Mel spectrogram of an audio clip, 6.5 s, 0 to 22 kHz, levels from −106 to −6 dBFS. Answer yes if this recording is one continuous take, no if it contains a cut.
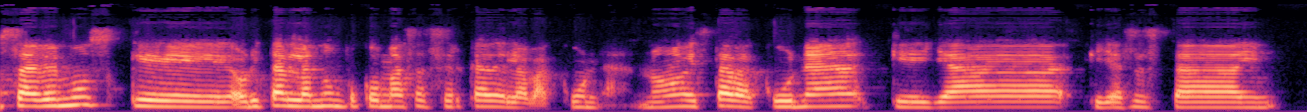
no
